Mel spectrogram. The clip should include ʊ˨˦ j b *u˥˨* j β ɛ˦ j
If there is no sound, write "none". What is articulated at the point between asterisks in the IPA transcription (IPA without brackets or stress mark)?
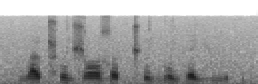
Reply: o˥˨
